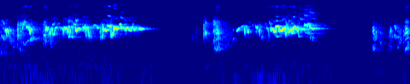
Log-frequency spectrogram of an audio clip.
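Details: Budgerigars kept as pets give a long buzzy warble, go quiet, then return with a scratchy burst and another drawn-out chattering phrase.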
